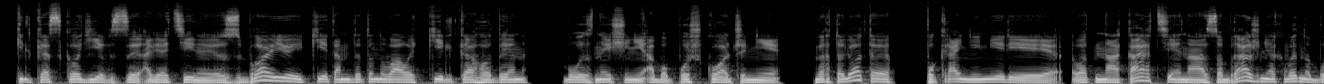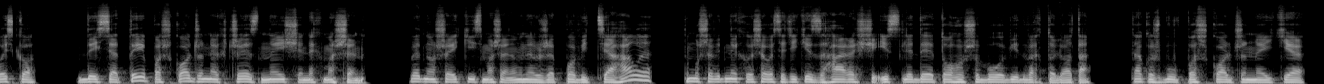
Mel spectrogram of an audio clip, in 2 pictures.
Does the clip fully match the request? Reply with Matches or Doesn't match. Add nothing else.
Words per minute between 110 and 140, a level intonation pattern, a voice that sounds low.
Matches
